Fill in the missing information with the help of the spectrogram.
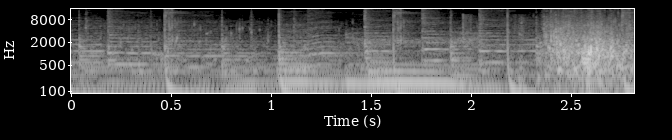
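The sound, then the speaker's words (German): Minecraft water splashing as something falls into the water, over a steady layer of game music with low thumping notes, building to a brighter, noisier splash near the end. No one speaks. “Jetzt ist das erstmal ins Wasser gefallen, weil er schwimmt anscheinend nicht, der Rest aber schon.”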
